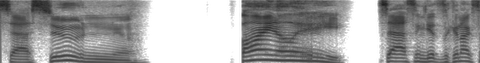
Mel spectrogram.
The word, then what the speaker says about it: Sasson: It's pronounced Sassoon.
